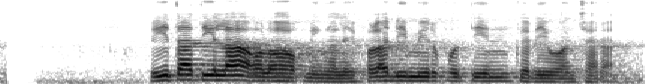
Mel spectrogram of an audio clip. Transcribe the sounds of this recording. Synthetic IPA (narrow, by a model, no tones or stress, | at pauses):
rit̪at̪ilaɔlɔɦɔk̚niŋalifladimirput̪ɪnkɨrdiwaɲt͡ʃa̰ɾa̰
